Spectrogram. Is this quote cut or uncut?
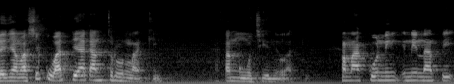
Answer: cut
